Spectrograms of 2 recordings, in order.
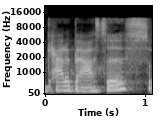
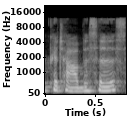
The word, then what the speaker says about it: Katabasis: And today we are reviewing RF Kuang's new book, um, Catabasus or Katabasus. I think you can pronounce it either way.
